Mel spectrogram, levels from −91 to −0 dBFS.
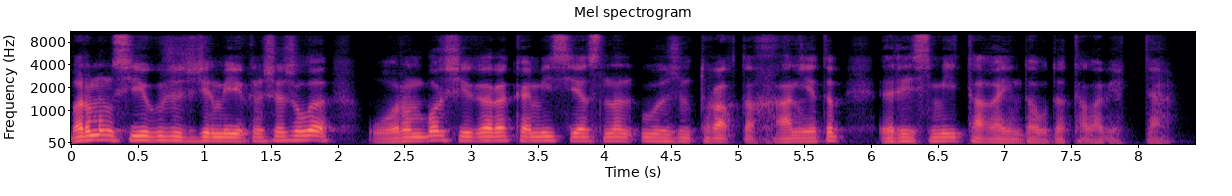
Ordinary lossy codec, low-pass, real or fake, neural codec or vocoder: MP3, 64 kbps; 9.9 kHz; fake; autoencoder, 48 kHz, 32 numbers a frame, DAC-VAE, trained on Japanese speech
